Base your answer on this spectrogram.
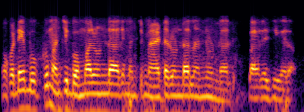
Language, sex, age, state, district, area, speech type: Telugu, male, 18-30, Telangana, Ranga Reddy, urban, conversation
